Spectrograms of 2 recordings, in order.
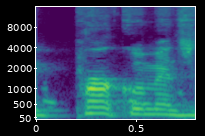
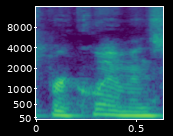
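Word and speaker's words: Perquimans: Um, people say Perqu women's. No, it's Perquimman's.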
